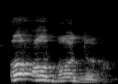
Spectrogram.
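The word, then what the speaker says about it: اعبدوا: But what sound we put on the alif? We look on the middle letter. This is dhamma, so we put a dhamma there. So it becomes o-o-budu.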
